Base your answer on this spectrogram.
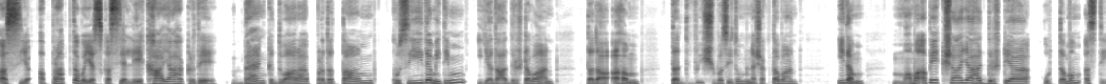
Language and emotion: Sanskrit, surprised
